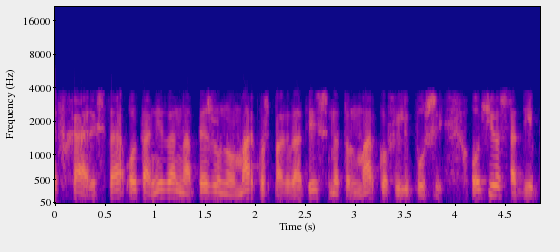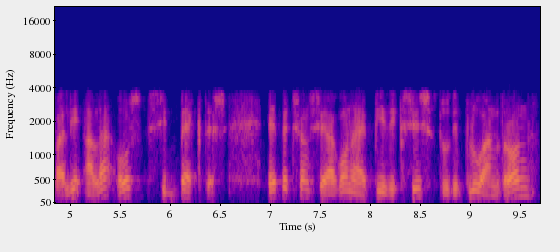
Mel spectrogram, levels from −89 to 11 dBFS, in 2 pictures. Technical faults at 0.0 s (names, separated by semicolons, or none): iLBC codec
